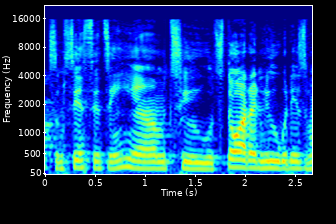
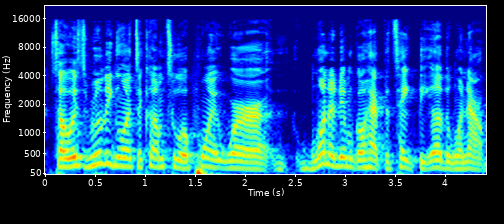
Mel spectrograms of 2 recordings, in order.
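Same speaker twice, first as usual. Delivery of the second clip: normal talking voice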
